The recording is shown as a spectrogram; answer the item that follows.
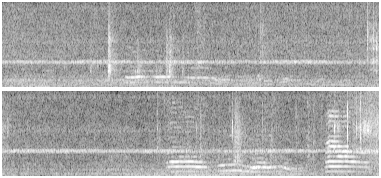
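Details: Cats fighting over food: short, rising-and-falling meows come in bursts amid a noisy, busy background of knocks and scuffling, with a thin steady high tone throughout.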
